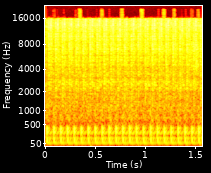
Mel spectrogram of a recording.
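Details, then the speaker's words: 2000 Honda 400EX with cheap eBay piston and cylinder, first start: single-cylinder idle, loud and rattling, nearly cutting out, with a light tick in the top end from a loose cam chain. "i don't know what you guys think sounds kind of kind of weird like there's a tick in the top end"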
